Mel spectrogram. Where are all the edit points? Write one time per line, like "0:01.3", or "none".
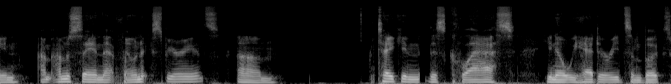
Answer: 0:01.2
0:02.3
0:04.2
